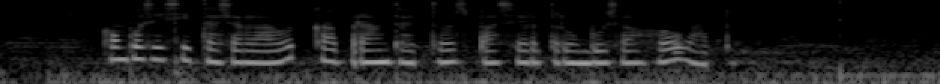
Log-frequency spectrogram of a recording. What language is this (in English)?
Javanese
